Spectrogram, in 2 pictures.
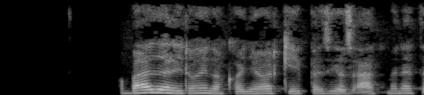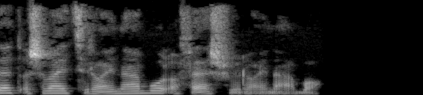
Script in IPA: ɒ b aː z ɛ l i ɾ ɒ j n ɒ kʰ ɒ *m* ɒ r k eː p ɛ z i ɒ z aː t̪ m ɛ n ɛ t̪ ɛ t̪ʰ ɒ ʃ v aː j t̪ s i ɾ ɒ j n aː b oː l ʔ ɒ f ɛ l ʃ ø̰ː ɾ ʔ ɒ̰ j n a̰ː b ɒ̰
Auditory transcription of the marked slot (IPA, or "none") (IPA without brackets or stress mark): ɲ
